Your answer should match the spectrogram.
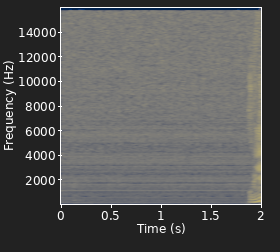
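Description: Steady electrical mains hum, a set of unchanging tones with no rise or fall, in the sound system during a pause in speech. A man's voice begins right at the end.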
